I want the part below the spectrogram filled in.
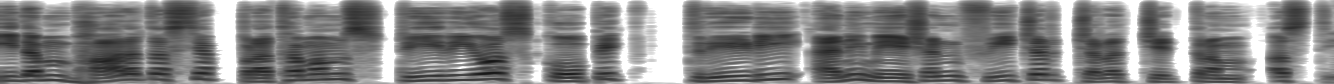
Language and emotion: Sanskrit, neutral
